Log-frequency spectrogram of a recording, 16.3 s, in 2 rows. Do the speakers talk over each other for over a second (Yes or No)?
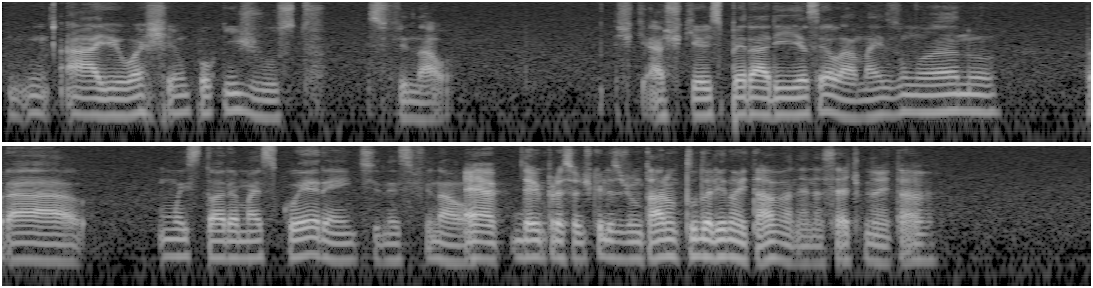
No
